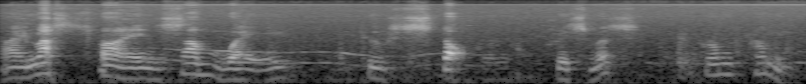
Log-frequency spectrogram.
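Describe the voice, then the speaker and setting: A woman uses a put-on character voice, growling at a very deep, low pitch with lively intonation. She speaks at a very slow pace over light background noise. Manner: growling, sneering.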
